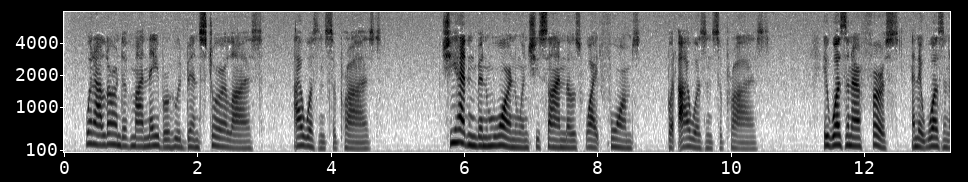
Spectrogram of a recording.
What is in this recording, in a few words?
Poem; Sterilization. I Wasn't Surprised.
